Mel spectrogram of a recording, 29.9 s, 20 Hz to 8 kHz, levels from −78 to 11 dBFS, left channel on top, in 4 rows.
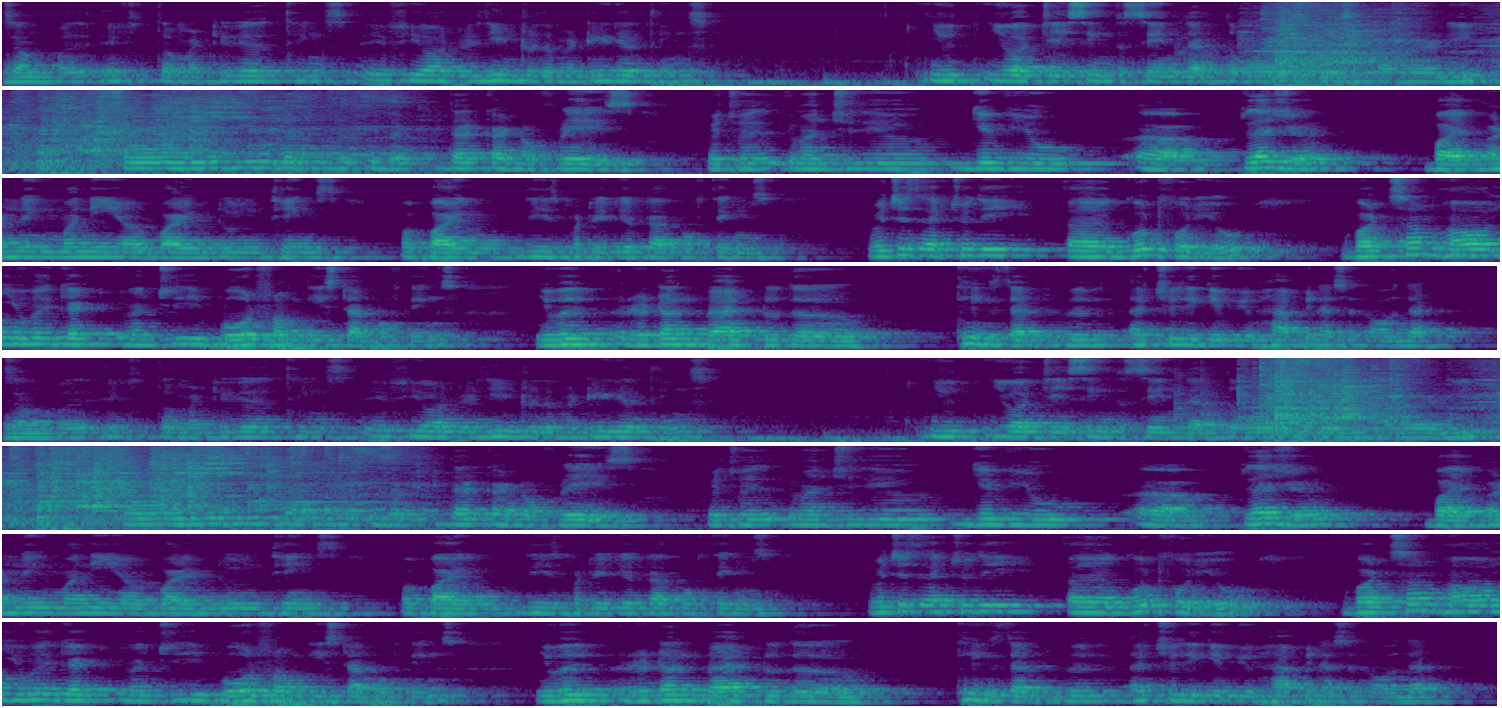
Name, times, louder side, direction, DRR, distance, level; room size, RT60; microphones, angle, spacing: voice 1, 0.0-3.5 4.6-7.4 8.0-10.6 11.0-12.8 13.1-14.1 14.6-16.6 17.0-18.8 19.3-21.2 21.7-24.7 25.1-26.8 27.2-29.6, left 1 dB, 20° left, 4 dB, 0.4 m, -29 dB
Dishes pots and pans, 5.9-9.7, right 5 dB, 80° right, 0.5 m, -30 dB
3.0 x 2.3 x 3.2 m, 0.71 s
head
